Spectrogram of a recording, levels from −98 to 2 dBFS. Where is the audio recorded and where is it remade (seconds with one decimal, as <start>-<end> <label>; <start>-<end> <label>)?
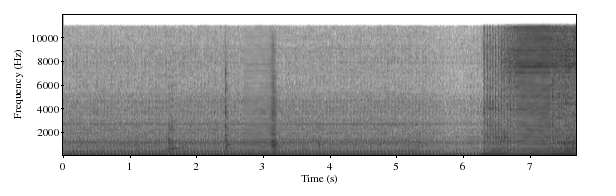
0.0-2.7 recorded; 2.7-3.2 remade; 3.2-6.8 recorded; 6.8-7.3 remade; 7.3-7.7 recorded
